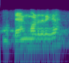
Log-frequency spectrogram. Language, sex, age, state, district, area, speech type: Kannada, male, 45-60, Karnataka, Belgaum, rural, conversation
